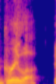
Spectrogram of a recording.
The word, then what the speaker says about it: Grillo: Emiliano, the the Grilla, the Grilla, if you want to pronounce it correctly.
